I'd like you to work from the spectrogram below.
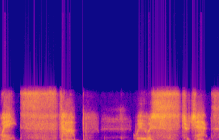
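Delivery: sibilant, hissing giant-spider voice. Storyteller voicing unseen spiders to the listeners, in a hissing spider voice. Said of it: "As you hear this hissing voice".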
